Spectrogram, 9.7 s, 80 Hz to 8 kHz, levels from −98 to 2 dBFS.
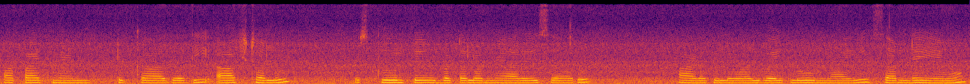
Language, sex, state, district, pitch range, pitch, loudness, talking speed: Telugu, female, Andhra Pradesh, Sri Satya Sai, 210-225 Hz, 220 Hz, -16 LUFS, 80 wpm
